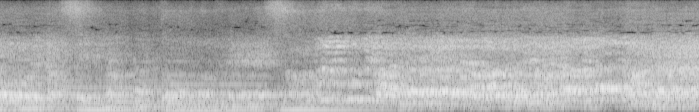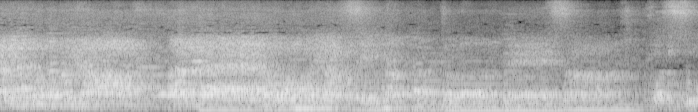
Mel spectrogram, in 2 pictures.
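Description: Mixed choir singing in parts, with long held low notes stepping beneath the upper voices and brief breaks between phrases.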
